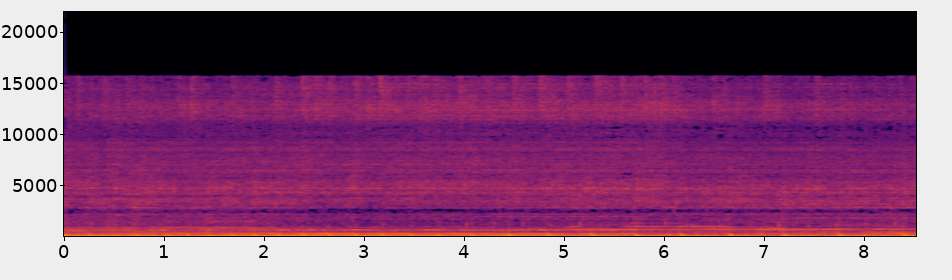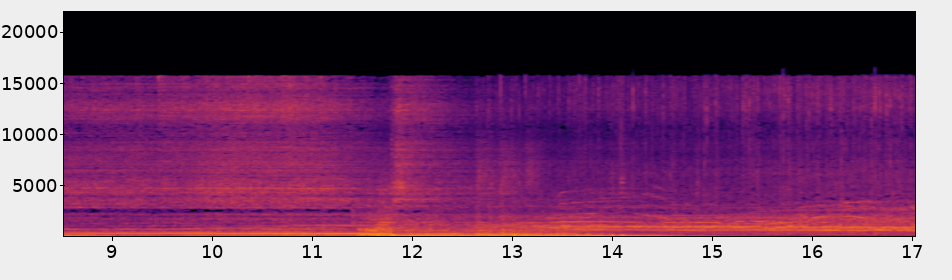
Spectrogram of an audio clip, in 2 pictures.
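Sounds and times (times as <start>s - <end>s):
live rock band playing: 0.0s - 15.4s.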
